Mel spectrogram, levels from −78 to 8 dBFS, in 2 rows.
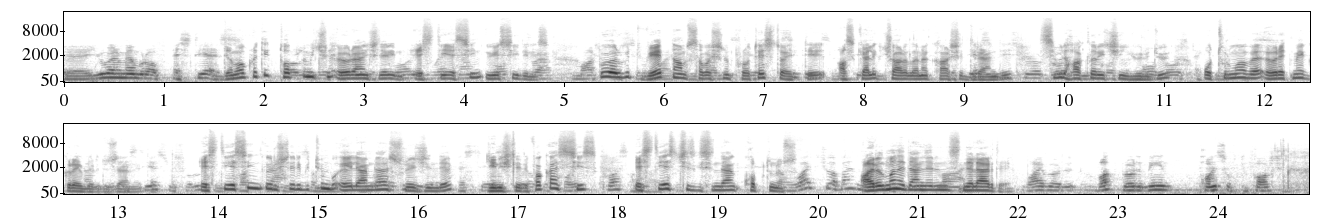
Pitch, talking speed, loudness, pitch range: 170 Hz, 95 wpm, -25 LUFS, 150-195 Hz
